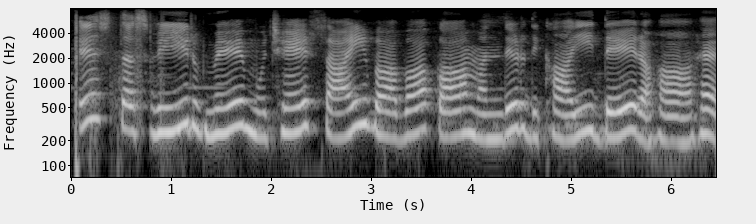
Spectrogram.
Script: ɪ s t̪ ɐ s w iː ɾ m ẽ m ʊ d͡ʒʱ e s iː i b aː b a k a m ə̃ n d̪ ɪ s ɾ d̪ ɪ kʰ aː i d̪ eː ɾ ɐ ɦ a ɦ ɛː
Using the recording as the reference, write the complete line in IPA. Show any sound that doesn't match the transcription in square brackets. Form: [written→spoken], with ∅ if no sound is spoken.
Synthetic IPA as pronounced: ɪ s t̪ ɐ s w iː ɾ m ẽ m ʊ d͡ʒʱ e s [iː→aː] i b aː b a k a m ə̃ n d̪ ɪ [s→∅] ɾ d̪ ɪ kʰ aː i d̪ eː ɾ ɐ ɦ a ɦ ɛː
